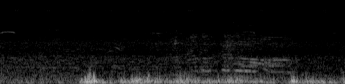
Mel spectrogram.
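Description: Men call out across an open field.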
